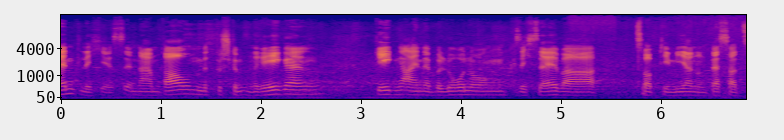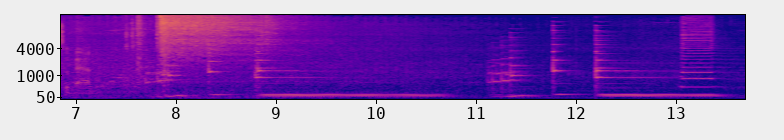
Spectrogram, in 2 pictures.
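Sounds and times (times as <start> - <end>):
speech: 0.0 - 8.0
diesel trucks of various makes driving through a port: 0.0 - 13.6
hissing bursts: 7.8 - 9.1.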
